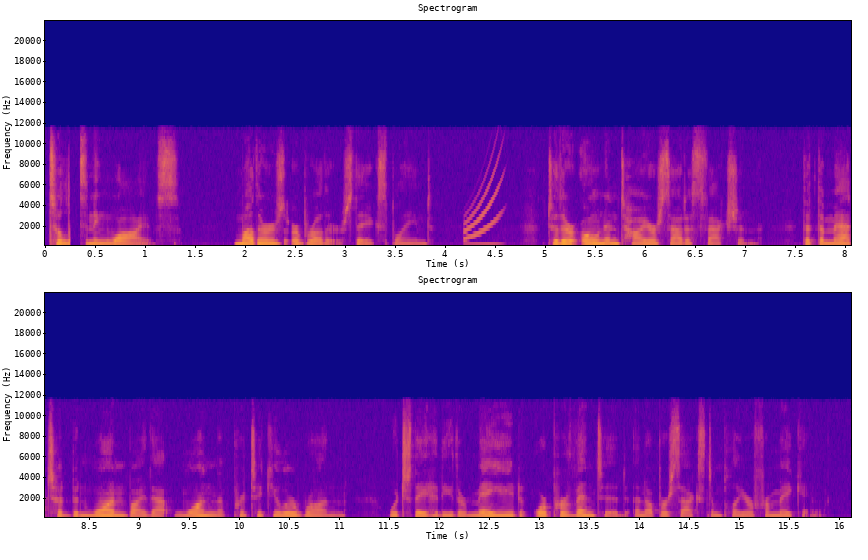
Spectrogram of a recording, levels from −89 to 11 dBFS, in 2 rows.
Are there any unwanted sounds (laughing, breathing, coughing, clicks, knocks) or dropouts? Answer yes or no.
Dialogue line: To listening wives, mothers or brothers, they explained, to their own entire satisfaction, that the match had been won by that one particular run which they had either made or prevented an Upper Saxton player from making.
yes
